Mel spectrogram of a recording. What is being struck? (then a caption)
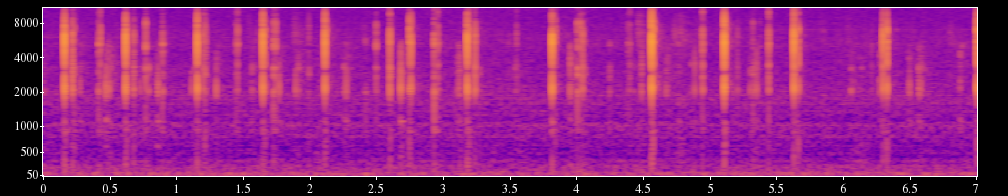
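Plastic sunglasses frame. A light pair of plastic clout goggles, a sunglasses frame held in both hands, is tapped and scratched along the rim with fingertips and nails. It makes a steady stream of crisp, short, high clicks with soft scratching between them, over a quiet low rumble.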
